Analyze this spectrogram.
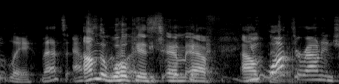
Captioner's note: laughs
